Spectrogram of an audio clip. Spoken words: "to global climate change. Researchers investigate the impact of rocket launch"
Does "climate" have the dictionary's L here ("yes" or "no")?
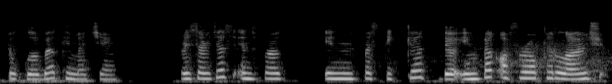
no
